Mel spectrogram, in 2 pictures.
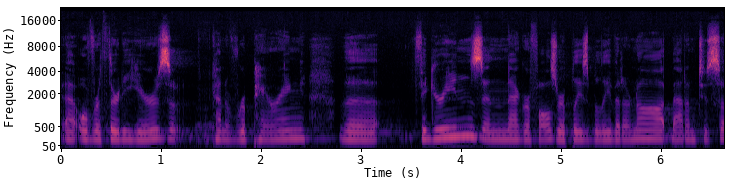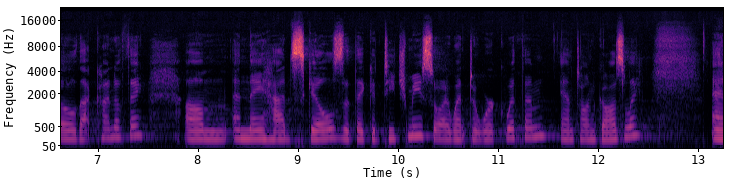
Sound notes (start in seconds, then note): none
